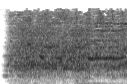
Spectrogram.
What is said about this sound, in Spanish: Avisado Céspedes, quiso visitar la villa. Y allá fue el capitán, recibido por el pueblo entero entre aplausos y gritos.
